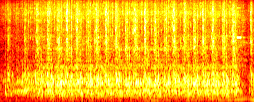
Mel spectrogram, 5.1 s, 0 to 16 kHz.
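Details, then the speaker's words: Riccar Quilt Friend digital sewing machine. Zigzag stitching with the width reduced from 5 mm gives a quick, even needle clatter of about 2.5 stitches a second and a smooth motor hum; it stitches normally. "다시 스탑 바느질을 누르고 여기 보시면 넓은 지그재그 바느질 중간 지그재그 바느질 요거를 줄일수록 지그재그 폭이 줄어드는 게 됩니다."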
